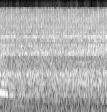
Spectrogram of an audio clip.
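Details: Honda VTEC after starter repair for a Bendix drive that slipped off the flywheel when starting: starts and settles to a brief steady, even idle hum with no grinding or clatter; normal idle.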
